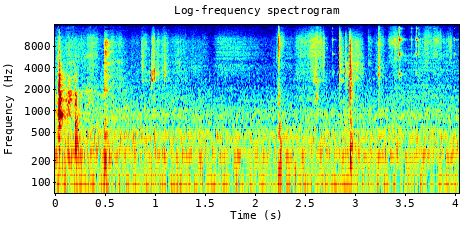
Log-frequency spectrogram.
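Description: Double-sided score tape and cardstock being handled on a table as the tape is laid along the card's edge: scattered light clicks and taps over a faint hiss.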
